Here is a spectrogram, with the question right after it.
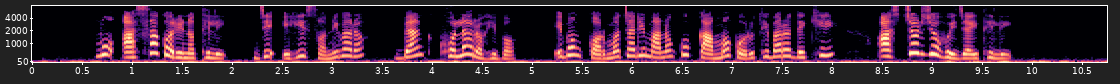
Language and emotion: Odia, surprised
